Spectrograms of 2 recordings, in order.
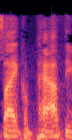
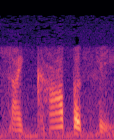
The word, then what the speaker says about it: psychopathy: red is there anything let me let me correct you psychopathy psychopathy okay psychopathy red okay I just pronounced the syllables what can I tell you yes please psychopathy well thanks for the uh the uh the lesson there but uh lesson in in English there you go know it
